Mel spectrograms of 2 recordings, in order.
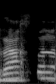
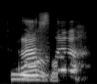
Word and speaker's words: rasa: Đó là hương vị, vị giác, chúng ta đều sử dụng cái từ rasa này. Rasa. À, ví dụ như là chúng ta không đọc là ra nhé, không phải ra, là ras.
